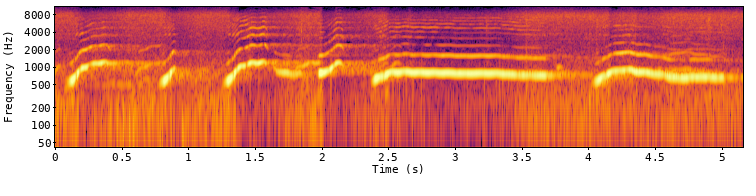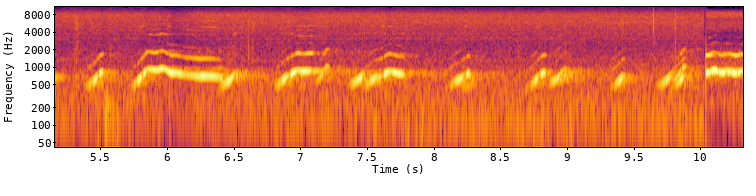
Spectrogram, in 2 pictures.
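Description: Gibbon song: a run of rising whooping calls, one or two a second, several sliding back down after the peak, with one longer held note about three seconds in.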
